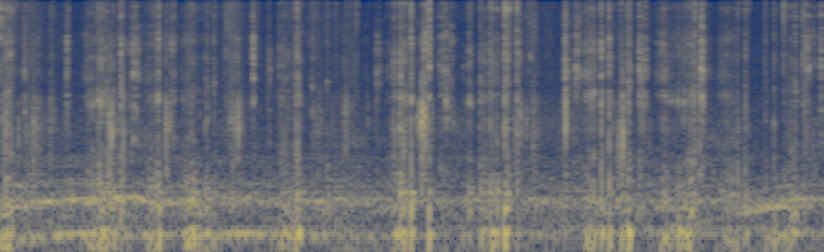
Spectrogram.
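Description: A solid pink bar of dry soap, held in the hand, is scraped and shaved with a metal utility-knife blade at double speed, shedding flakes. Rapid, dry, crackly scraping strokes follow one another in quick succession over a steady low rumble.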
